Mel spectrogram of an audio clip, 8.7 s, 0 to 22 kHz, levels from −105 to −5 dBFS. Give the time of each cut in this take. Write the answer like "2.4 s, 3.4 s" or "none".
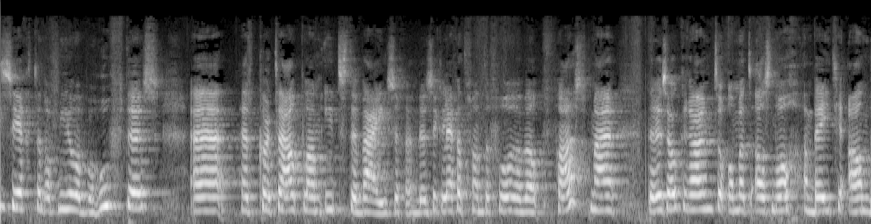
none

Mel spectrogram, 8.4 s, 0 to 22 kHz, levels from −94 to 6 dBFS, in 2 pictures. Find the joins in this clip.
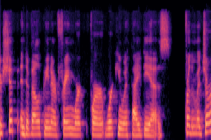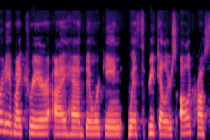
none

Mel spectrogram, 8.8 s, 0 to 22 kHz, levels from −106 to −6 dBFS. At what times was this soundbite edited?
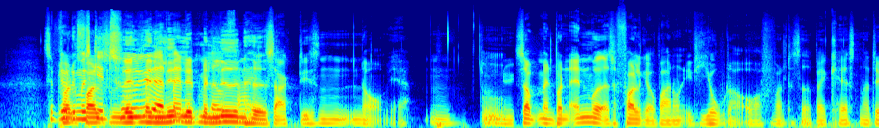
5.1 s

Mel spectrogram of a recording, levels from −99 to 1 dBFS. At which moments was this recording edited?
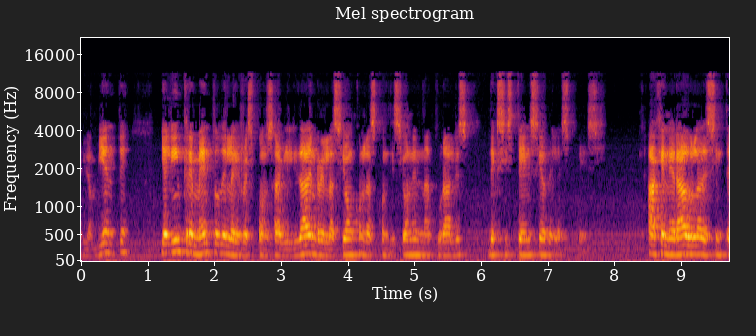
8.4 s

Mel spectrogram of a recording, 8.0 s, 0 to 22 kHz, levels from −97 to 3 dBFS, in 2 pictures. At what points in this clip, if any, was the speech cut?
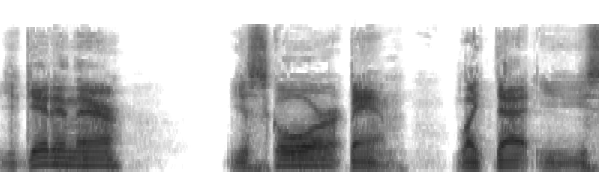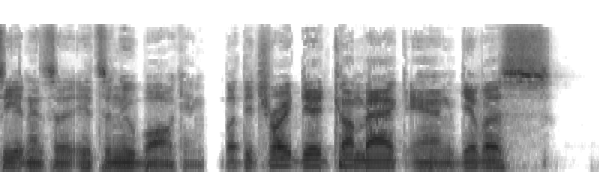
2.3 s, 5.3 s

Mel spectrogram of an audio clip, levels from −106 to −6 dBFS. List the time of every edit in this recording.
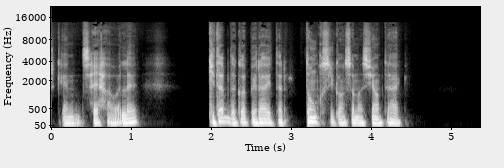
3.1 s

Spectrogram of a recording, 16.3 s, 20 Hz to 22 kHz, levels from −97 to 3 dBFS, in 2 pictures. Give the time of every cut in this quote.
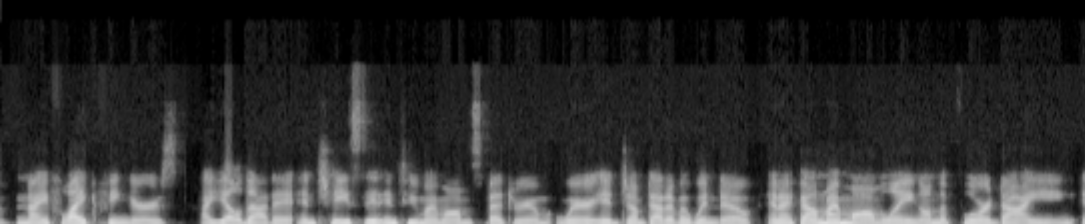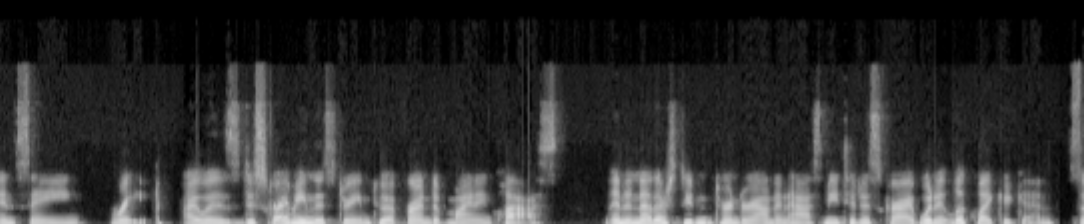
none

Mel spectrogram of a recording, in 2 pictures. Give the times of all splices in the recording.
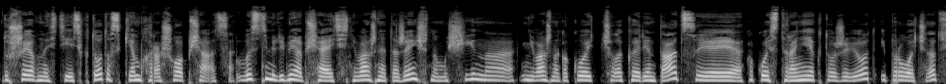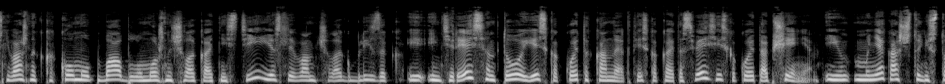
none

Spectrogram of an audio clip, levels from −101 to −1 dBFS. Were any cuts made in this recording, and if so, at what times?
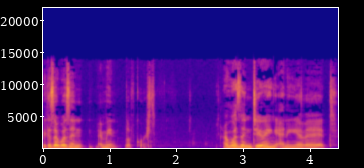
1.2 s

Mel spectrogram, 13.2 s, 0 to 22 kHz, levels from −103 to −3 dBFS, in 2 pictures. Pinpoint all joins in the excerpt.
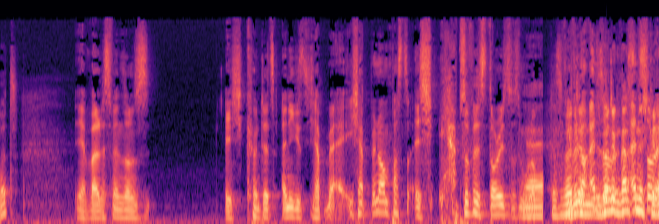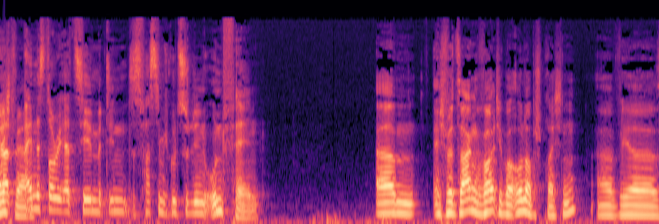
5.4 s, 10.2 s, 11.5 s

